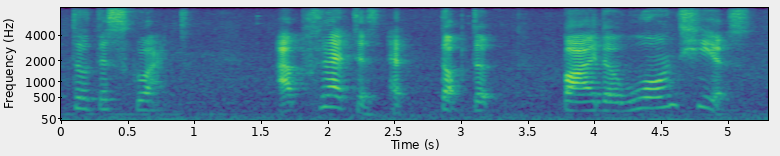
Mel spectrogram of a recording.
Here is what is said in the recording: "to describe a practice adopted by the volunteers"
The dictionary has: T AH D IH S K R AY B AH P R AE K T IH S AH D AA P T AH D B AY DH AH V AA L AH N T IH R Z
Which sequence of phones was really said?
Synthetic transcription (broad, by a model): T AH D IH S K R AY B AH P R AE T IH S AH D AA P T AH D B AY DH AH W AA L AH N T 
